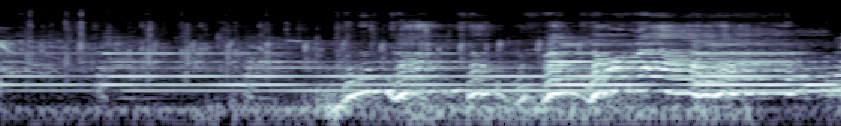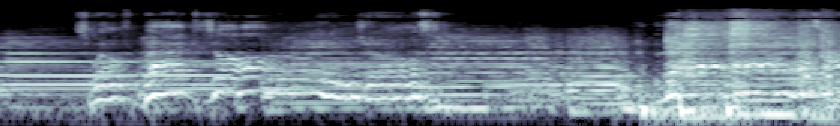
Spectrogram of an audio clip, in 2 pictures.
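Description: Live rock band: held chords with electric guitar phrases full of bends and vibrato. Near the end the drums and the full band come in loudly.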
